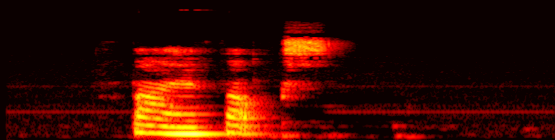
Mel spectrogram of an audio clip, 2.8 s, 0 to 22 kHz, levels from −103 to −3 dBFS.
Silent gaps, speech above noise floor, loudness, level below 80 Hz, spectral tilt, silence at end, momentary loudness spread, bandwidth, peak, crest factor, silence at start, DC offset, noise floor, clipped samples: none; 57 dB; -26 LUFS; -76 dBFS; -5.5 dB/octave; 1.15 s; 12 LU; 7.4 kHz; -12 dBFS; 18 dB; 0.65 s; under 0.1%; -82 dBFS; under 0.1%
